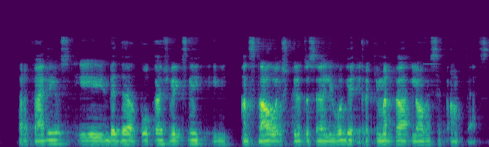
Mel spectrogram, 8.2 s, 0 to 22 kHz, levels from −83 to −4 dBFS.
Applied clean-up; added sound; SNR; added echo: neural mask model DeepFilterNet 3.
